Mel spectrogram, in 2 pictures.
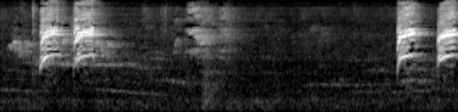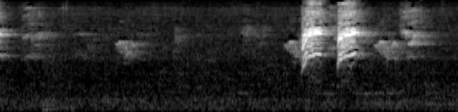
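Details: Sooty-headed bulbul singing in the harsh, rasping tembakan style. Paired, sweeping, scratchy bursts come in three clusters about four seconds apart, with faint soft whistles between them.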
